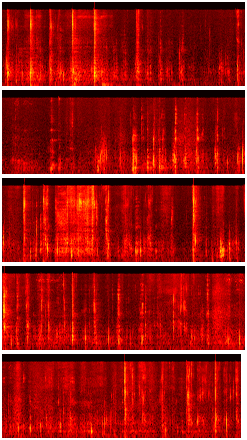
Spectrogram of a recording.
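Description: Close-miked chewing of a toasted bread sandwich: many short crunches, clicks and wet mouth sounds. About halfway through comes a dry papery rustle as a napkin is rubbed between the hands.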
